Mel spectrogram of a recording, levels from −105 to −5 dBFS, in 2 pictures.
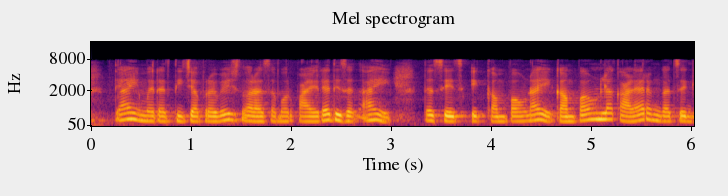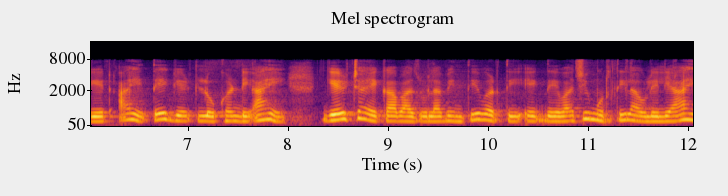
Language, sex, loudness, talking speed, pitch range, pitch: Marathi, female, -23 LUFS, 150 wpm, 175-215 Hz, 180 Hz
